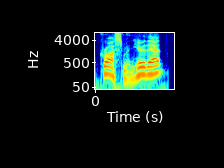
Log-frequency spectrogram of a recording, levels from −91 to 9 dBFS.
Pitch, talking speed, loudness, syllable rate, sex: 155 Hz, 150 wpm, -14 LUFS, 4.1 syllables/s, male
